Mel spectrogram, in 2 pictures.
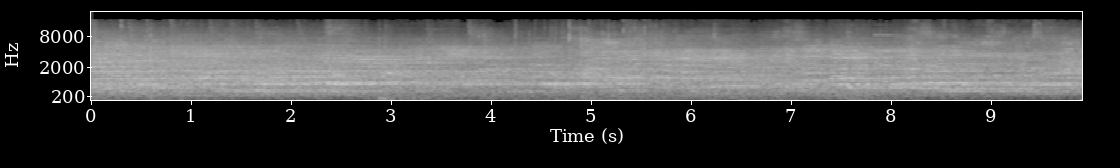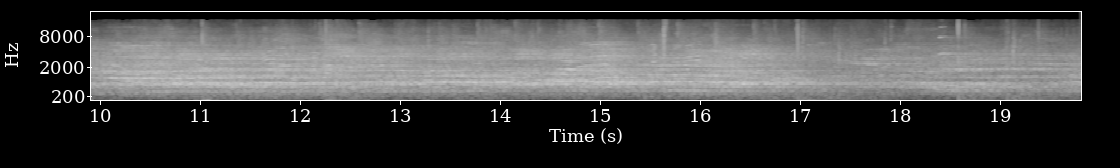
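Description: A ball thuds as it is kicked.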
